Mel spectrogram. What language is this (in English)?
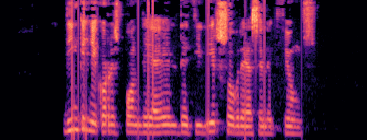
Galician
